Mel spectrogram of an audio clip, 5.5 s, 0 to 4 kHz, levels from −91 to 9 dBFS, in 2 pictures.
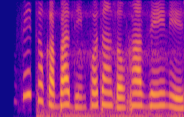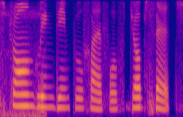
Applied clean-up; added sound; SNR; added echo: none; Crow; 19 dB; none.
